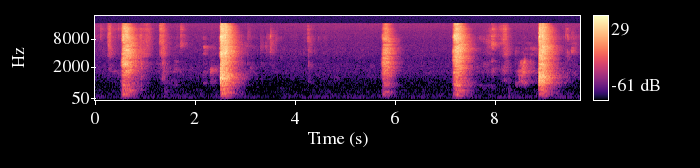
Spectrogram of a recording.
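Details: A dog's choking sounds, blamed on a cold: harsh, breathy bursts like sneezes or snorts, spaced irregularly every one to three seconds.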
